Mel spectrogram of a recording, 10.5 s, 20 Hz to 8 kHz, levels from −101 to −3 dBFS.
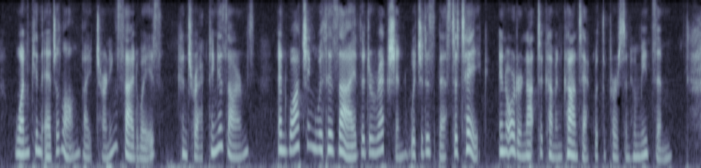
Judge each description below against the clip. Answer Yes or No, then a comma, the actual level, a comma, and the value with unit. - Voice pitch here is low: No, high, 195 Hz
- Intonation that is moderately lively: No, wide, 6.3 semitones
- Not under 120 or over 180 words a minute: No, fast, 205 wpm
